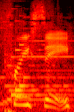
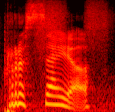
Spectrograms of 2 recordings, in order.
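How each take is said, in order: First: The name ends with a 'see' sound. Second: The name ends with an 'ya' sound. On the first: The speaker calls it wrong. "not Pre-C" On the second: The speaker calls it right. "So Jeeth taught me Pressia"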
